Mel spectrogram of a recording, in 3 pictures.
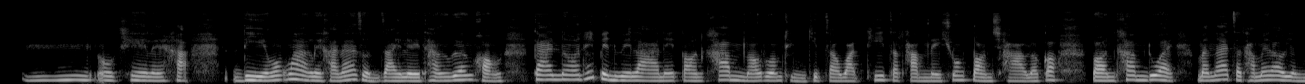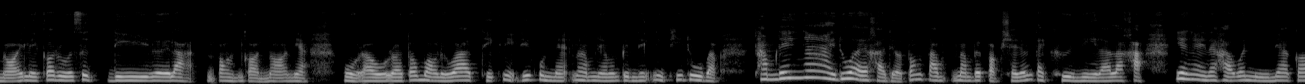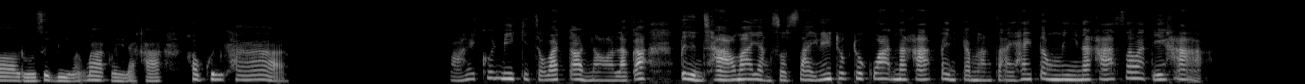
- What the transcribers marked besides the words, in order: none
- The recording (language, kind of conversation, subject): Thai, advice, จะสร้างกิจวัตรก่อนนอนให้สม่ำเสมอทุกคืนเพื่อหลับดีขึ้นและตื่นตรงเวลาได้อย่างไร?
